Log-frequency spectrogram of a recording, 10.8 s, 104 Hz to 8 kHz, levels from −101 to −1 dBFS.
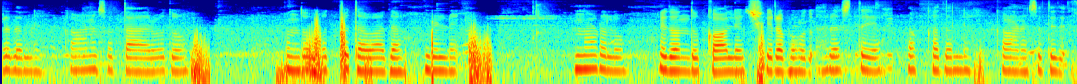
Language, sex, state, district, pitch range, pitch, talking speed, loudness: Kannada, female, Karnataka, Mysore, 200-215 Hz, 210 Hz, 65 wpm, -23 LUFS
